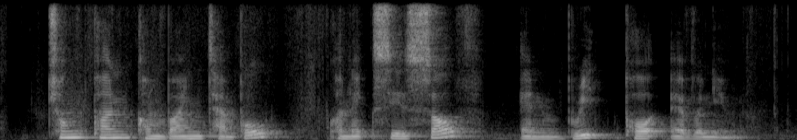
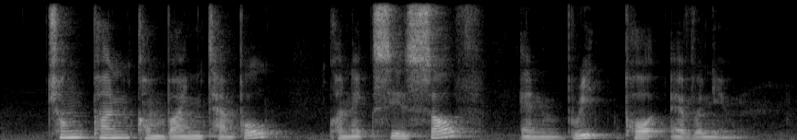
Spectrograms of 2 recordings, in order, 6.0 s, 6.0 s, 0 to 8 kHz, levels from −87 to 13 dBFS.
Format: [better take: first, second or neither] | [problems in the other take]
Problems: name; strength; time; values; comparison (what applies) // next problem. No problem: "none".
second | noise reduction (neural separator model SepFormer DNS4)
